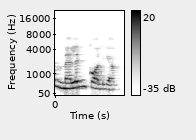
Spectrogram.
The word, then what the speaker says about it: melancholia: okay ma'am and ma'am एक pronounce दसते MELANCHOLIA last वाला मेलनकोलिया मेलनकोलिया मेलनकोलिया मेलनकोलिया मतलब जदों तुहानू उदासी घेर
